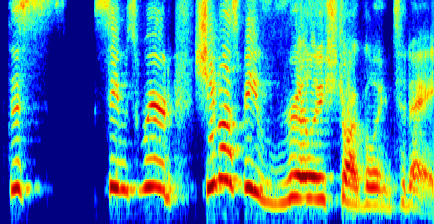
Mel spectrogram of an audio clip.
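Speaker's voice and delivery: mock concerned judging. Mock onlookers judging her crying.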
